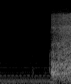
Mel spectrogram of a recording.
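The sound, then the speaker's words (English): An electric chainsaw hums steadily with a tonal motor whine, then suddenly roars into a loud, harsh buzzing rasp halfway through, with no talking. “All right, so it's not that loud. It's electric. I didn't get a gas-powered one, all right?”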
